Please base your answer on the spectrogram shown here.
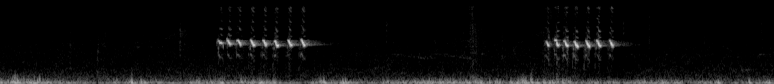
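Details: Yellow-vented bulbul (trucuk) gives two bursts of rapid, bright chirps, each about nine notes in under a second, spaced roughly three seconds apart over a quiet, low-humming background.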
